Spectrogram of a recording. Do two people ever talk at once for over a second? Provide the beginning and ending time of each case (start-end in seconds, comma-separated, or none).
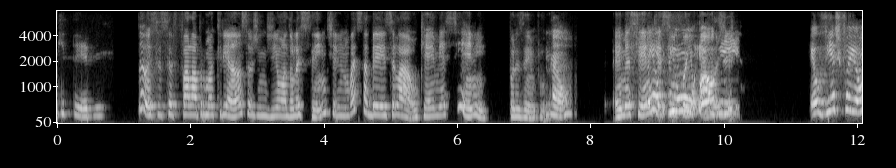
8.8-10.1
